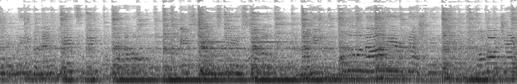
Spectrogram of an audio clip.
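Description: A woman singing a country song live, accompanied by strummed acoustic guitars.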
